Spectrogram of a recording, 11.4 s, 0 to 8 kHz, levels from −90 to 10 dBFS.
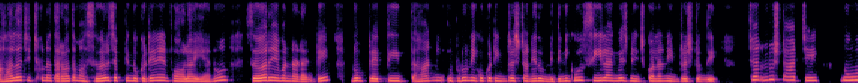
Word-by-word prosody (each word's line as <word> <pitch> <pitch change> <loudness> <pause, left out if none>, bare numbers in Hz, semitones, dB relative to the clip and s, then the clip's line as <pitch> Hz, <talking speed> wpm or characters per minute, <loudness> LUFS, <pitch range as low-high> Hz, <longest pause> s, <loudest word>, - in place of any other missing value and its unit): ఆలోచించుకున్న 270 -1 0
తర్వాత 230 +3 +1
మా 235 - 0
సార్ 235 +4 +4
చెప్పింది, 255 -2 +1
ఒక్కటే 230 +2 +1
నేను 270 -3 0
ఫాలో 220 -1 +3
అయ్యాను. 210 +5 -1 0.4
సార్ 250 +4 +7
ఏమన్నాడంటే, 230 -3 -1 0.4
"నువ్వు 250 -1 +2
ప్రతిదాన్ని 230 +2 -1
ఇప్పుడు 250 +3 0
నీకు 250 -1 +2
ఒకటి 245 0 +1
ఇంట్రెస్ట్ 245 +2 -1
అనేది 230 +2 +2
ఉండిద్ది. 205 +1 -1
నీకు 260 +5 0 0.2
సి 260 -2 +1
లాంగ్వేజ్ 250 -1 0
నేర్చుకోవాలని 230 +1 -1
ఇంట్రెస్ట్ 220 +1 -1
ఉంది. 185 - 0 0.5
చర్ 330 -1 +2
నువ్వు 365 +2 -1
స్టార్ట్ 320 -5 -3
చెయ్యి, 270 0 +2 0.4
నువ్వు 305 +2 +6
240 Hz, 155 wpm, -21 LUFS, 225-265 Hz, 0.5 s, సార్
